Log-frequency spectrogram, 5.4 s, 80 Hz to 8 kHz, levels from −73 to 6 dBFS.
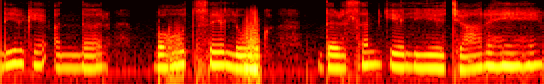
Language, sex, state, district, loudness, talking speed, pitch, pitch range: Hindi, female, Madhya Pradesh, Dhar, -18 LUFS, 130 wpm, 205 Hz, 195-225 Hz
